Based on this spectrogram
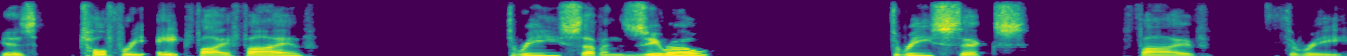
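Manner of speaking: very slow, deliberate, one digit at a time. Giving out a customer service phone number to Kim and listeners; speaking slowly. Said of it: "I'll say it slowly".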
